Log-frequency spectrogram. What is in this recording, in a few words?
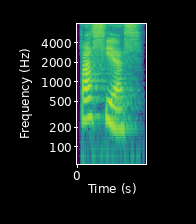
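"пасъяс", Komi, female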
